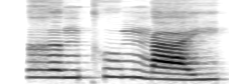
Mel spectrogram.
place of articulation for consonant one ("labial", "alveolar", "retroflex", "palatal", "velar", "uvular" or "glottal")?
velar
